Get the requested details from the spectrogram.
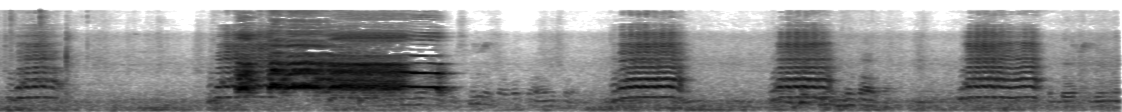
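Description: A goat bleats repeatedly, with one long, harsh, strained cry followed by shorter wavering bleats.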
